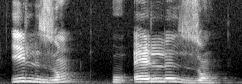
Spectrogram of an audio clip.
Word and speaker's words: ils ont: Ils ont ou elles ont, con la T final que no se pronuncia.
